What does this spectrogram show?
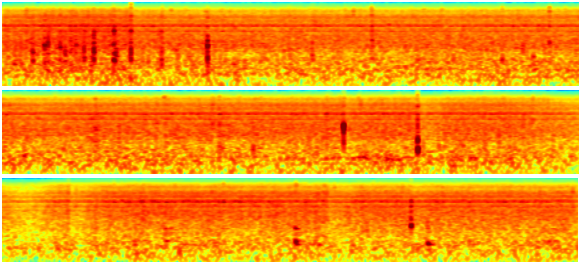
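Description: Steady rain falling: a continuous even hiss with a few faint drop taps, dipping briefly about twelve seconds in.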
